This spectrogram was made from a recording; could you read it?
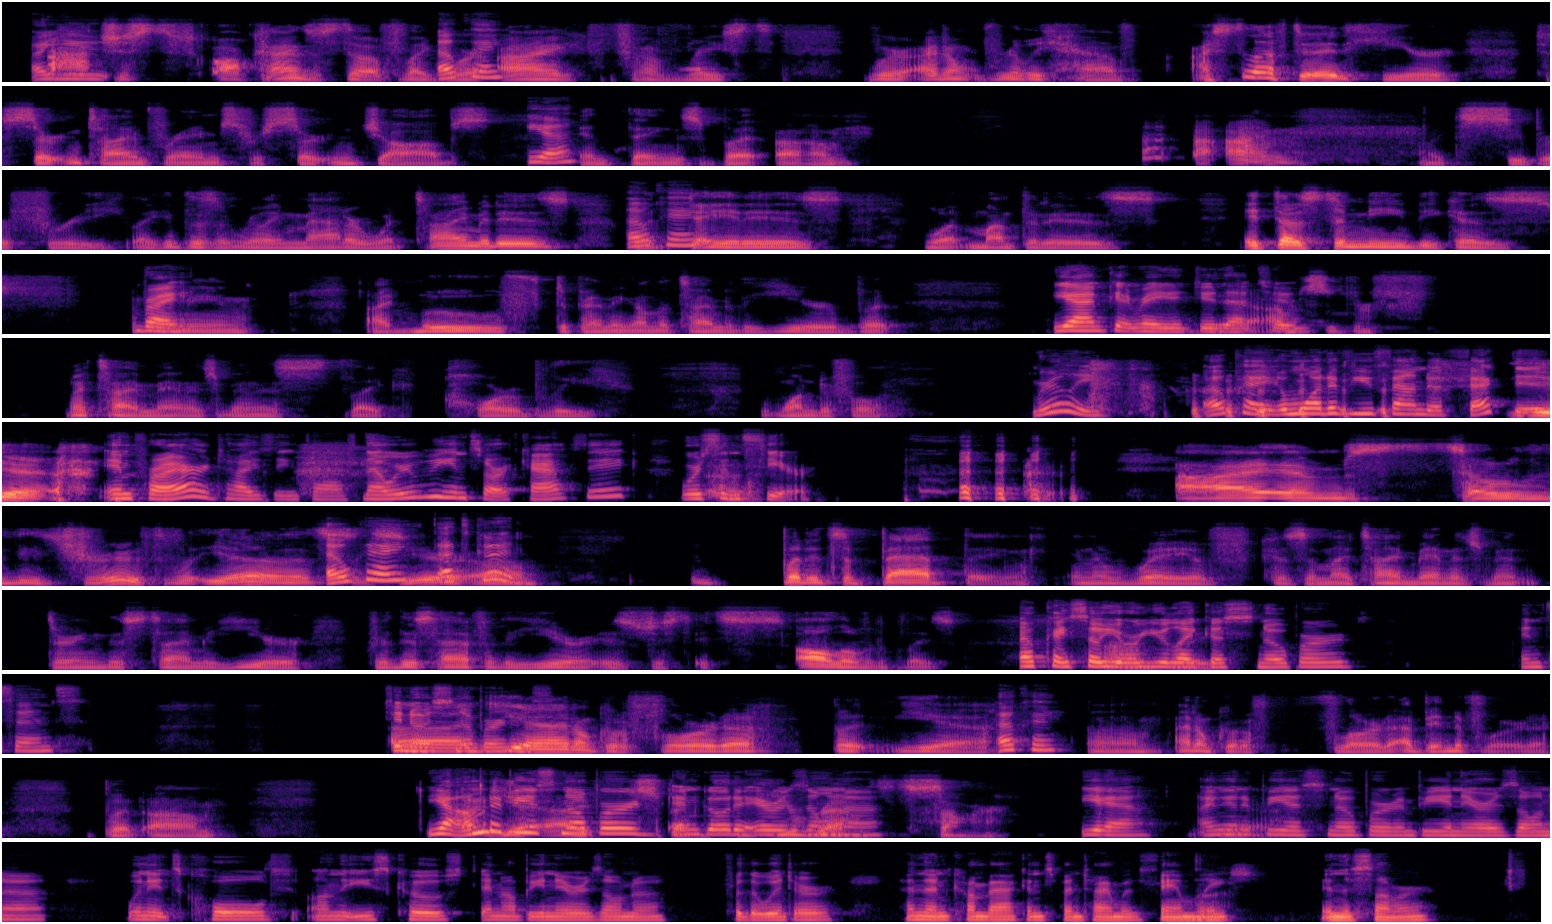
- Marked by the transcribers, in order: other background noise; tapping; laugh; chuckle; laugh
- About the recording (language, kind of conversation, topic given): English, unstructured, What habits help you stay organized and make the most of your time?
- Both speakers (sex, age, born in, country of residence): female, 60-64, United States, United States; male, 45-49, United States, United States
